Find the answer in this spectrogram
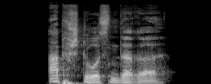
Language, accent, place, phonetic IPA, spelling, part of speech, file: German, Germany, Berlin, [ˈapˌʃtoːsn̩dəʁə], abstoßendere, adjective, De-abstoßendere.ogg
- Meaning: inflection of abstoßend: 1. strong/mixed nominative/accusative feminine singular comparative degree 2. strong nominative/accusative plural comparative degree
